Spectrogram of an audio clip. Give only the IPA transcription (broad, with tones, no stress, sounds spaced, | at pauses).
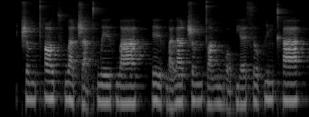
ʈ͡ʂ ɤ˥ ŋ t̪ʰ ɑ˥ ʊ̯ t͡sʰ w ä˥˩ ʈ͡ʂ ä̰˨˩ t̪ʰ w e˥ ɪ̯ f w ä˥ | e˥˩ ɪ̯ f w ä˩ l ä˥ ʈ͡ʂ ɤ˥ ŋ t̪ ɑ˧˥ ŋ m w ɔ̰˨˩ p j ɛ˧˥ s ɤ˥˩ p i˥ n kʰ ä˥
